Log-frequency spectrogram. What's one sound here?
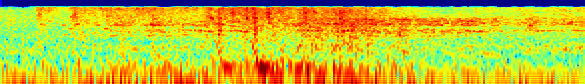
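A deep boom hits hard.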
